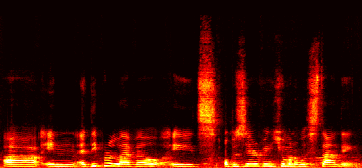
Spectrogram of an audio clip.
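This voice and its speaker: A woman's voice: sits high, slight background noise, low-quality recording. A teenage girl from Greece in a student podcast, speaking in an earnest, reflective way. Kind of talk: podcast discussion.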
